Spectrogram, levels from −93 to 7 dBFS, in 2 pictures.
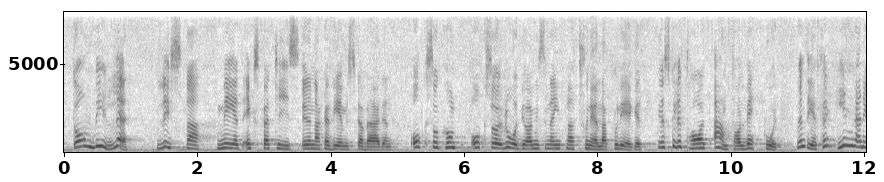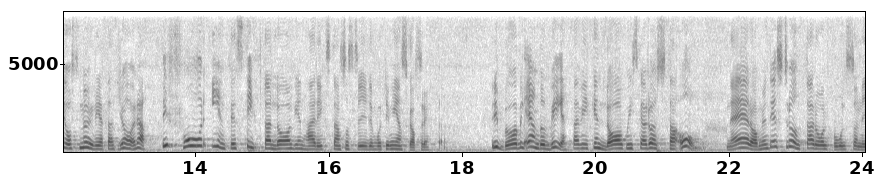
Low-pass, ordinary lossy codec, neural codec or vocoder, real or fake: none; none; codec, 16 kHz, 4 kbps, X-Codec, HuBERT features, trained on balanced general audio; fake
